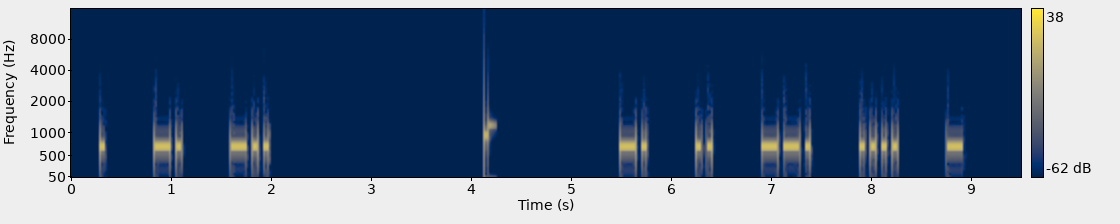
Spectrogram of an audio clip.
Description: Morse code, heard as a keyed tone, about 21 wpm, spaced as for 12 wpm, 700 Hz. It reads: END NIGHT
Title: 3x Character Spacing - Top 300 Words - 22wpm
